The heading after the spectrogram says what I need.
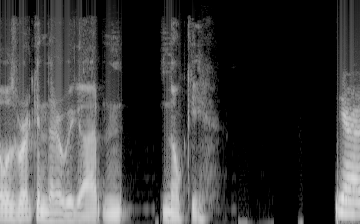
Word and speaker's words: gnocchi: It's like gnocchi. So, like, the G is, like, an emphasis on the N somehow?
